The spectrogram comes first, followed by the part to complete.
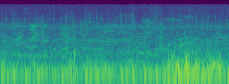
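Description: Wind rumbling on the microphone, with a stronger gust about three-quarters of the way in, and faint distant voices.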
